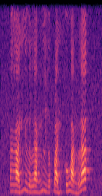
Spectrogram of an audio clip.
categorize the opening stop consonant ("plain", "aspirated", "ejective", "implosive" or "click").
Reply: implosive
